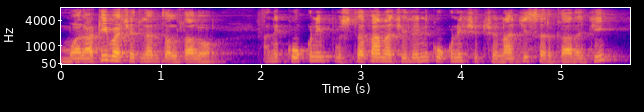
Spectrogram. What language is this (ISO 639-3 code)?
kok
